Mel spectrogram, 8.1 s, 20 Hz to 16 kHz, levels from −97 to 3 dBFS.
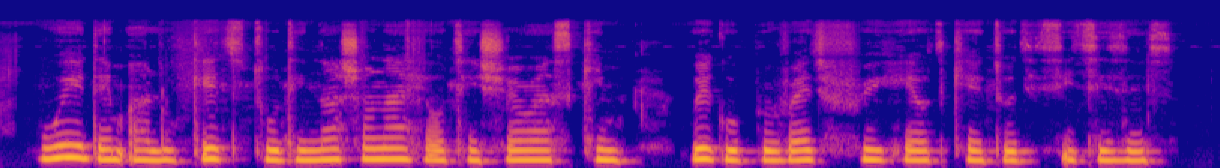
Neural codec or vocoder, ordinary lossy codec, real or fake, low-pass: none; none; real; 9.9 kHz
